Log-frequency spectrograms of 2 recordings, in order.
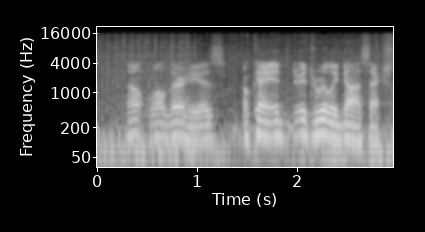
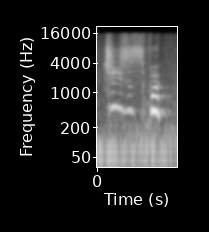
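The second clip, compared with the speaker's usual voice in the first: startled cry; 3 dB louder than usual. Real, not acted. Startled by enemy attack.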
